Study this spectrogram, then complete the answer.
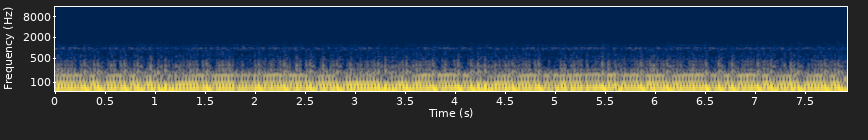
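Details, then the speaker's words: Petrol engine with a stage 1 kit idling with 34 degrees of ignition advance, far too advanced, popping and spitting unevenly through the exhaust; the over-advanced timing causes the popping. "one of the things you notice there is the popping on the exhaust if you have a look at the Charming setting the reason why we're popping on the exhaust is because we've got 34 degrees of ignition Advance when that's idling which is way too advanced"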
